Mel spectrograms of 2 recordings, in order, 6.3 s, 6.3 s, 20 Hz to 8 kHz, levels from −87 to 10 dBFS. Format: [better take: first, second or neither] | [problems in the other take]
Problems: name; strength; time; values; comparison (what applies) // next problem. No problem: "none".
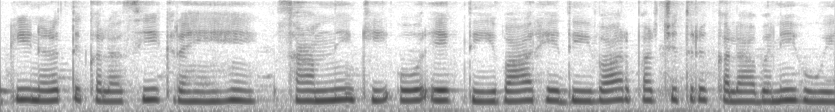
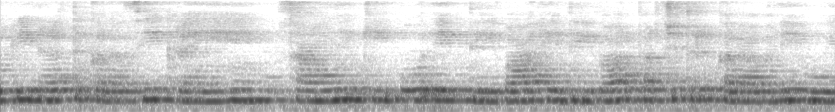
first | room echo; dies away in 1.2 s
